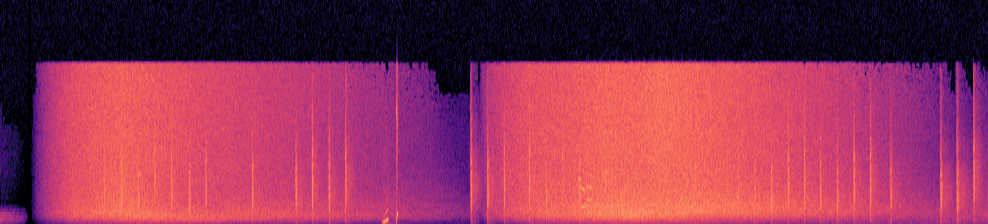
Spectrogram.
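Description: Waves wash gently onto a sandy shore, swelling and fading.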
